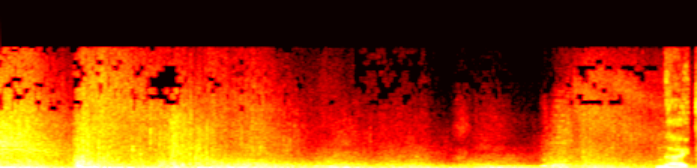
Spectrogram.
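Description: A flaming blade swings with a roaring whoosh of fire.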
